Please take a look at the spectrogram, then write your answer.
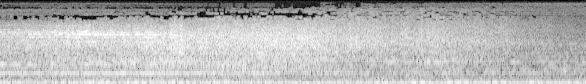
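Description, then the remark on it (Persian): A steady, loud engine drone of a military airplane in flight, carrying the Shah and the Shahbanu with armed forces with machine guns and bulletproof vests aboard, headed toward Lackland base; a constant low rumble and faint tonal whine. “فراهو رسوندن به شاه و سوار یه هواپیمای نظامی کردن که حلقه بزرگی از نیروهای مسلح به تیربار و جلیقه‌های ضد گلوله داخلش بود.”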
